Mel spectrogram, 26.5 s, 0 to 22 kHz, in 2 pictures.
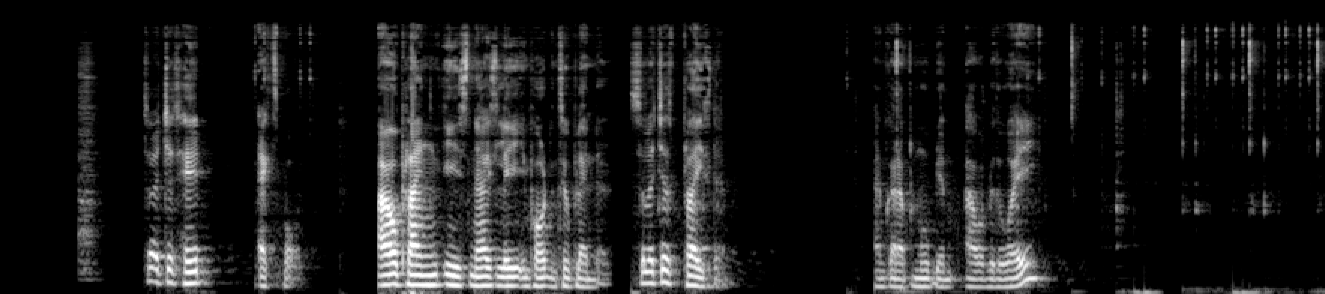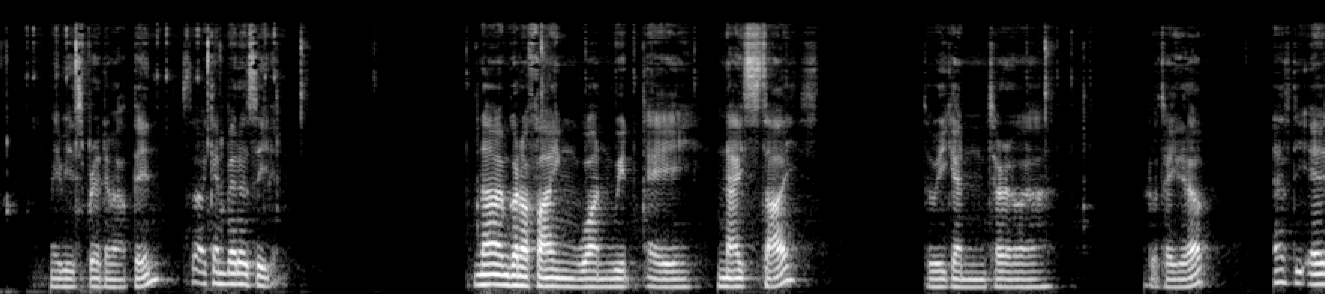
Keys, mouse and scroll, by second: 6.5 scroll down 1, 6.7 middle click, 7.5 scroll down 2, 7.8 middle click, 8.6 g, 10.3 scroll down 1, 11.0 click, 11.5 g, 12.0 click, 12.1 g, 12.6 click, 12.8 g, 13.4 click, 13.6 g, 14.7 click, 14.9 g, 16.1 shift+middle click, 17.7-18.3 scroll up 4, 18.4 shift+middle click, 19.4 middle click, 20.7 middle click, 23.4 shift+middle click, 23.6 shift+middle click, 23.8 middle click.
